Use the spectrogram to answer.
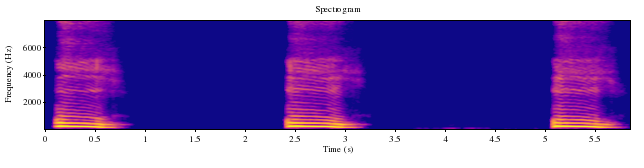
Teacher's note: you stretch out your lips a little more and it's a long sound. E. Your lips should feel a little tighter too. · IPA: /i:/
